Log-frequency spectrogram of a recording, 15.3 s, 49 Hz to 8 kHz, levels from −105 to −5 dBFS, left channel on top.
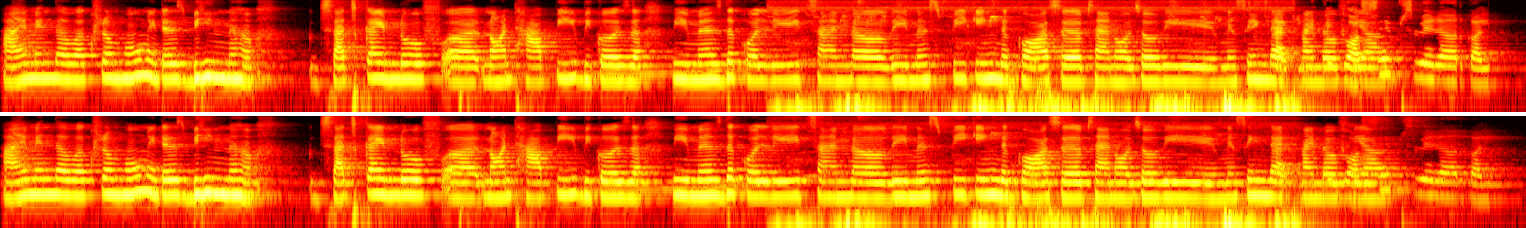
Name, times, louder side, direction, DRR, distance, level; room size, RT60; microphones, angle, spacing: voice 1, 0.0-2.7 3.1-13.9, equal, 5° left, 5 dB, 0.4 m, -27 dB
sound 1, 5.0-10.9, left 2 dB, 60° right, 2.5 m, -52 dB
sound 2, 7.7-13.0, left 2 dB, 55° left, 0.8 m, -30 dB
voice 2, 10.1-10.4 12.5-13.2 13.4-14.9, left 6 dB, 90° left, 17 dB, 0.5 m, -32 dB
19.0 x 6.9 x 4.8 m, 1.0 s
head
